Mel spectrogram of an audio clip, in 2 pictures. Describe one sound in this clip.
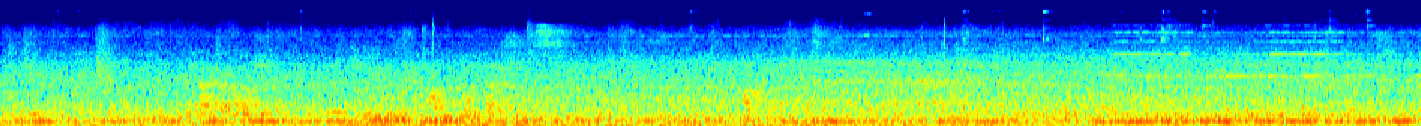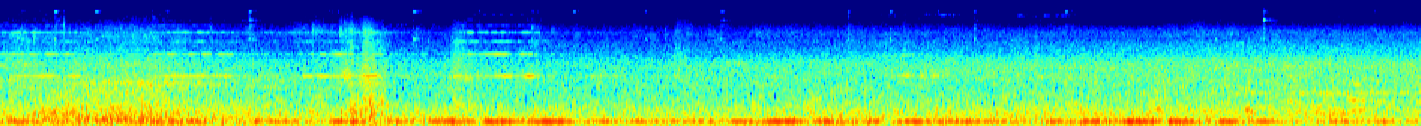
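A metro train rumbles and hums steadily as it travels.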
